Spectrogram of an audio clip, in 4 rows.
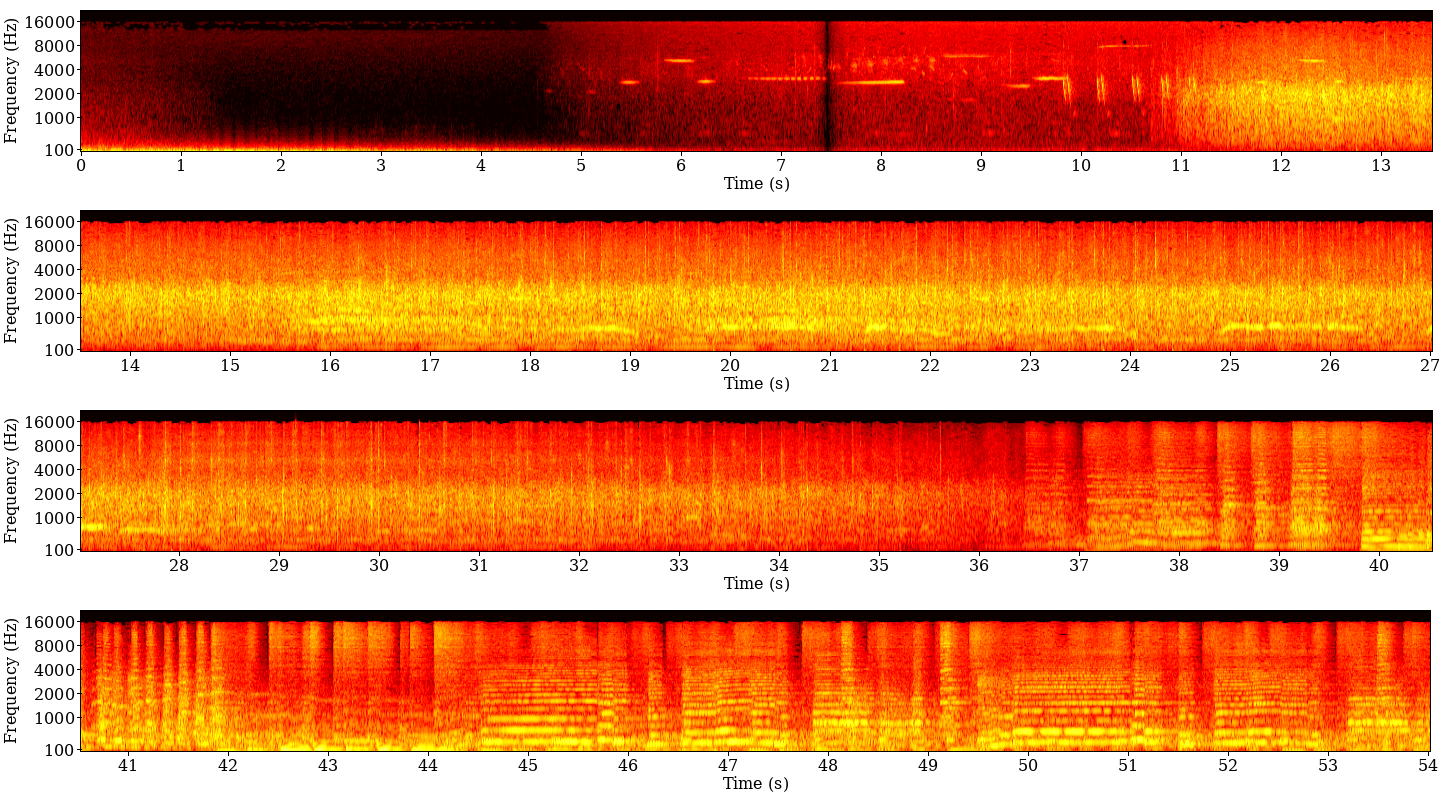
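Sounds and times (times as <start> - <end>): crowd cheering and applauding: 10.8 - 37.1
people shouting: 15.6 - 24.0.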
